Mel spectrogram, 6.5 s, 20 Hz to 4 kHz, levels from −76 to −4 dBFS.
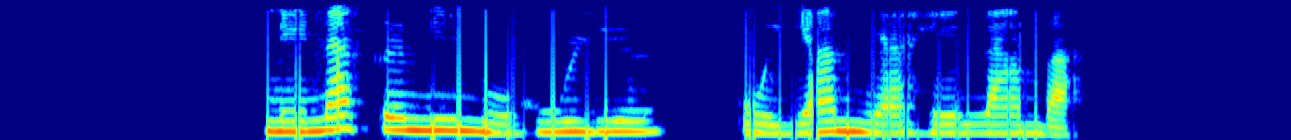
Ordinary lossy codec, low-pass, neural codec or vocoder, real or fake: MP3, 32 kbps; 3.6 kHz; none; real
